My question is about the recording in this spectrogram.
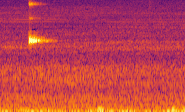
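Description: A single short, high beep that fades quickly, about a third of a second in, over a faint low hum.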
